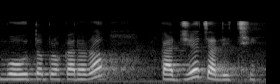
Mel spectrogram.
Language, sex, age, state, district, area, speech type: Odia, female, 18-30, Odisha, Jajpur, rural, spontaneous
